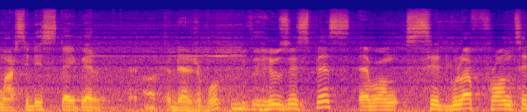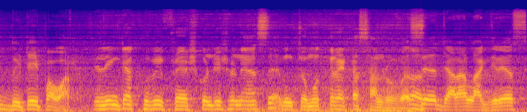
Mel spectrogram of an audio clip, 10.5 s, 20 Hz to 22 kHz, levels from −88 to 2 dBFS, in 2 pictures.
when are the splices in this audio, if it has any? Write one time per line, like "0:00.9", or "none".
0:02.4
0:06.1
0:09.5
